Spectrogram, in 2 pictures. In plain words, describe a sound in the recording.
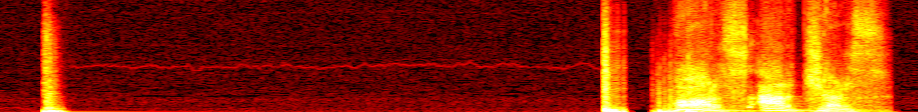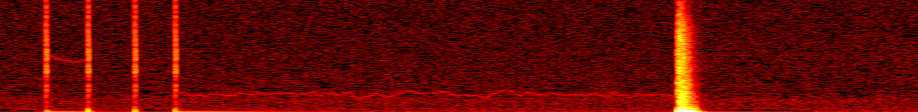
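A short interface click sounds a few times.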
